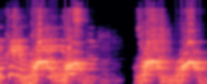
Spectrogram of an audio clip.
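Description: Stella the dog barks in two loud, close pairs of sharp barks separated by a brief silence.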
